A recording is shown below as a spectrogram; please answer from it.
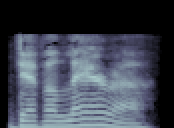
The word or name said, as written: de Valera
